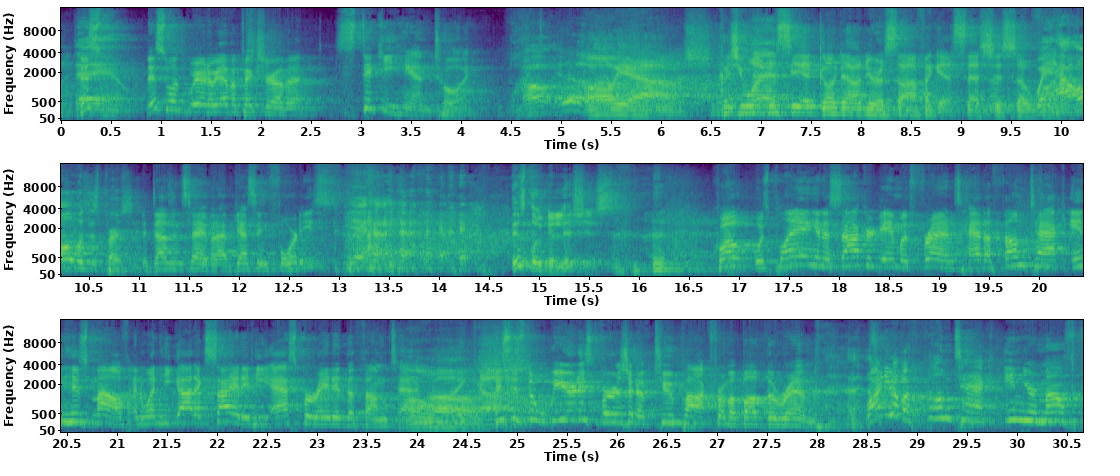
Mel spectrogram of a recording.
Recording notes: DPT LIVE. This week Dumb People Town goes live.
